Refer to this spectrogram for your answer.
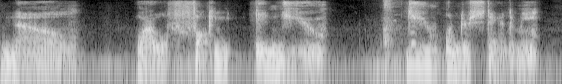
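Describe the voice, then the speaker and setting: A man's put-on character voice, very deep and low in pitch, at a fairly slow pace with long, frequent pauses. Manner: menacing, sultry.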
